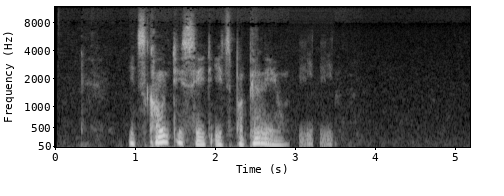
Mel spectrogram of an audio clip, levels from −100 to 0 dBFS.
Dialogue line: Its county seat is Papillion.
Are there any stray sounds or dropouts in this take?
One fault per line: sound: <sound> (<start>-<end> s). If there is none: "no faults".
sound: laugh (3.1-3.5 s)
